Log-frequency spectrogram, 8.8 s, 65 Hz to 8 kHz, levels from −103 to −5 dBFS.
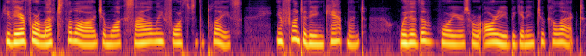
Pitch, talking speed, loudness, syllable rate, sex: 205 Hz, 170 wpm, -18 LUFS, 5.6 syllables/s, female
